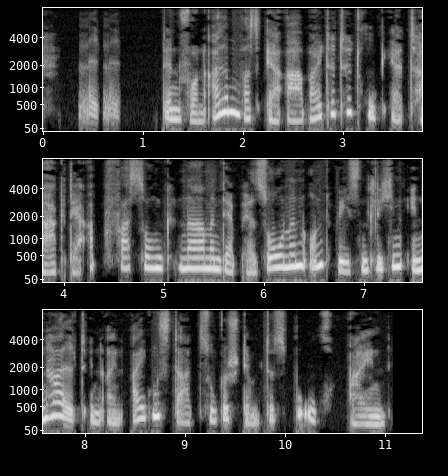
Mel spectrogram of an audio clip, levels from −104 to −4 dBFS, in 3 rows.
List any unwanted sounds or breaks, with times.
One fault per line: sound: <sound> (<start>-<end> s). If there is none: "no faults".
sound: laugh (0.4-0.8 s)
